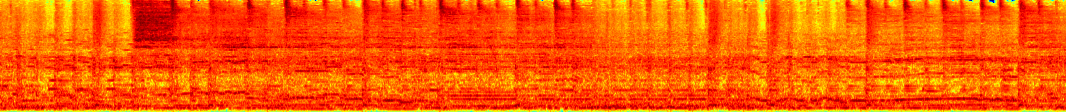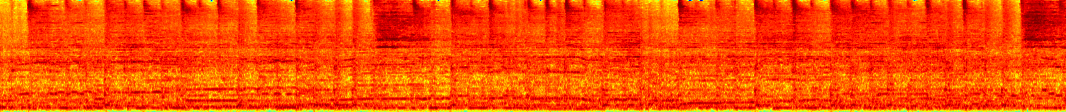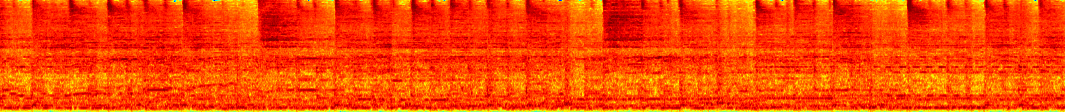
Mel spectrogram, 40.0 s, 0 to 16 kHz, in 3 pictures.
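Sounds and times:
rock band playing: 0.0 - 39.9.

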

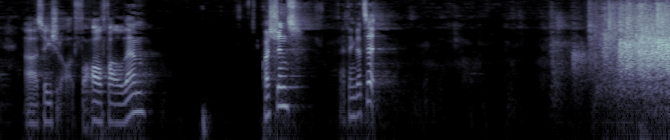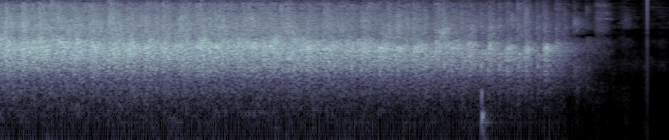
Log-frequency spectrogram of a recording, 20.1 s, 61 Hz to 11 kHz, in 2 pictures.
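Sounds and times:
audience applauding: 8.3 - 19.3.

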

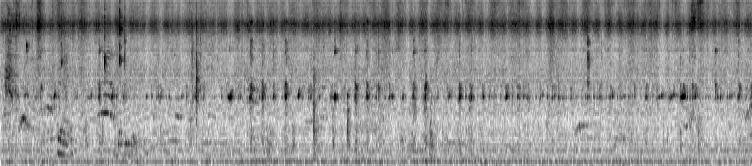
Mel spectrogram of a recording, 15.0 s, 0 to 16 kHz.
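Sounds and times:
pencils scratching on paper: 0.0 - 15.0.

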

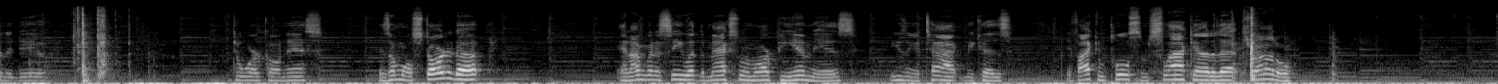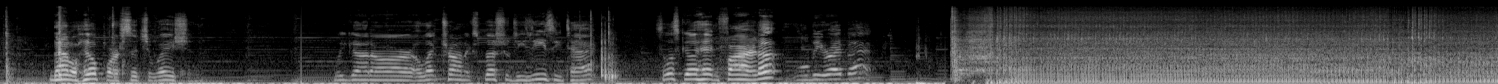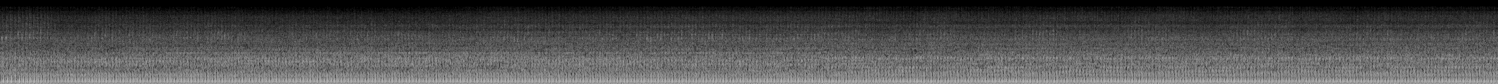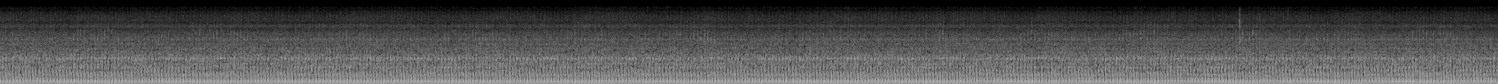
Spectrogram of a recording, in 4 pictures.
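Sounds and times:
mower engine running: 24.5 - 59.9.

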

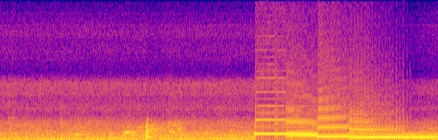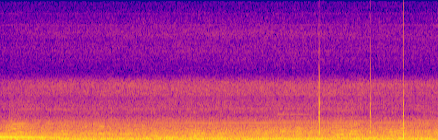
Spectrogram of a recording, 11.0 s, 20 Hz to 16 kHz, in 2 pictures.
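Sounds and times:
steady background noise: 0.0 - 10.9
public-address chime: 3.2 - 6.5.

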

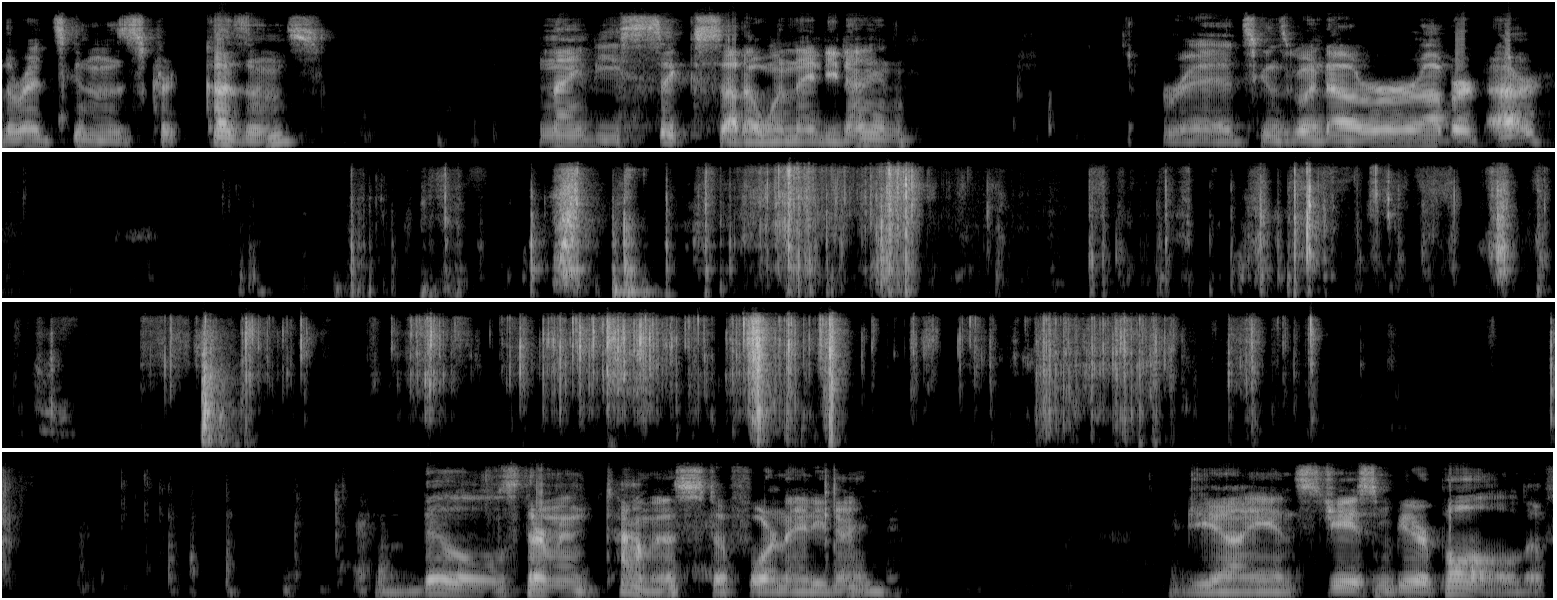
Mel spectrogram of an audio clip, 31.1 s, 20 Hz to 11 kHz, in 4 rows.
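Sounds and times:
wrapper tearing and crinkling: 11.2 - 12.8, 16.2 - 22.2.

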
